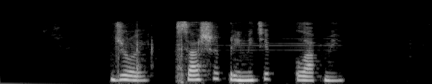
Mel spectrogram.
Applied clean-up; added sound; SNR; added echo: classical method spectral subtraction.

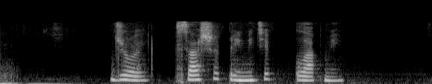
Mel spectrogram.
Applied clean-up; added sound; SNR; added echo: neural separator model SepFormer DNS4.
